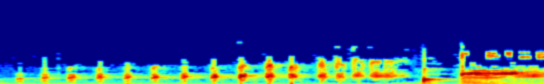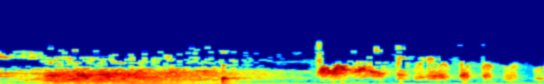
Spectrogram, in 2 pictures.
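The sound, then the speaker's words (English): A hen laying a rubber bouncing egg clucks in a quick, steady rhythm, breaks into a loud, harsh squawking flurry for a few seconds, then settles back into rapid clucking, with no voices. “Right now, here is a recording of a hen laying a rubber bouncing egg.”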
